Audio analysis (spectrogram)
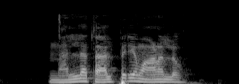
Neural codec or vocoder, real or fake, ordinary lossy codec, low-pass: none; real; AAC, 32 kbps; 10.8 kHz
